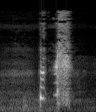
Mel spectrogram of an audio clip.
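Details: Acted sneeze for a sneezing challenge: a quick sniff followed by one loud, breathy sneeze.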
